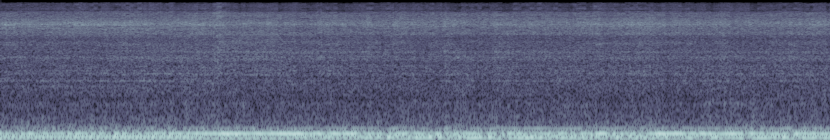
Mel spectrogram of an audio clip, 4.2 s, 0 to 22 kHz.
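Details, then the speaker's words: 1998 BMW M3 E36 3.2 straight-six with an aftermarket supercharger, codes P0170/P0173, stalling: low petrol idle that wavers, dips and recovers without missing; idle hunting from a vacuum leak at the broken idle air hose. "I don't went down a little bit came back up it is so it is hunting a little bit give a little juice"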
